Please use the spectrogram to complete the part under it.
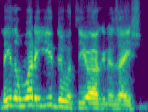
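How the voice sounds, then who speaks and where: A man hosting a webinar over a video call, in a relaxed, folksy, chuckling manner. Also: on the high side, rapid-fire, no room sound, highs cut off. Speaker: webinar host. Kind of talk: casual chat.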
